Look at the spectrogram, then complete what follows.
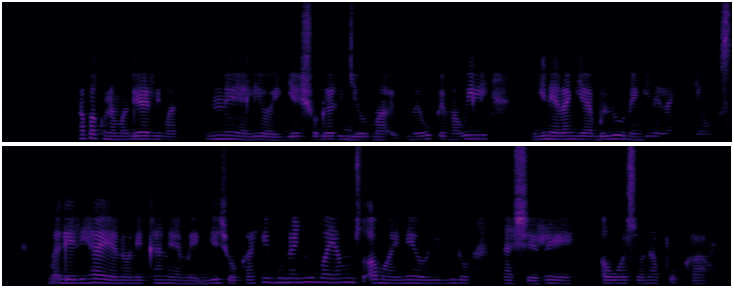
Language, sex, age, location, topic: Swahili, female, 18-24, Mombasa, finance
